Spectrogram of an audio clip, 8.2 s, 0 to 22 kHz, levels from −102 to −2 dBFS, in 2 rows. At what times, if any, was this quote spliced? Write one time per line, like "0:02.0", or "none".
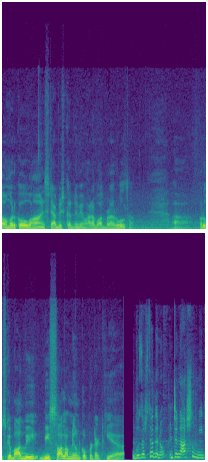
0:06.5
